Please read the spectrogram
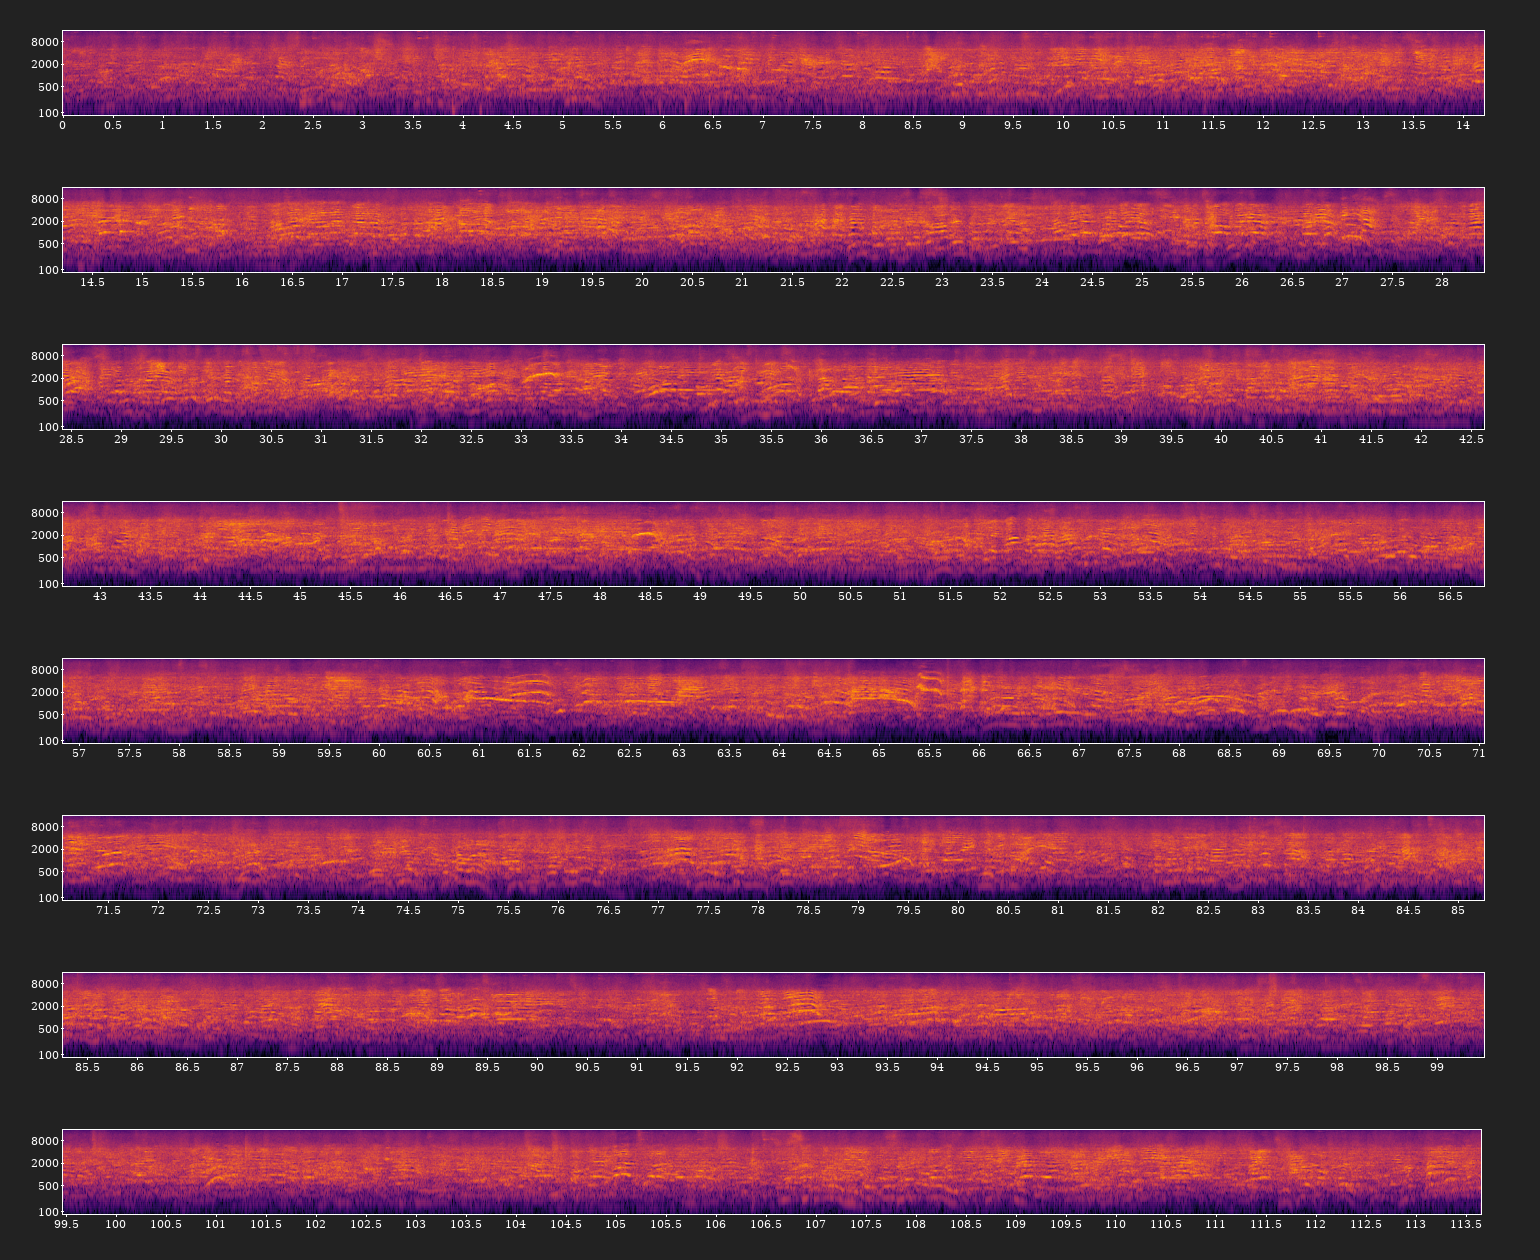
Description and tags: Children entering school
Criançças chegando à escola Sandoval, Ibirité, Brasil.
